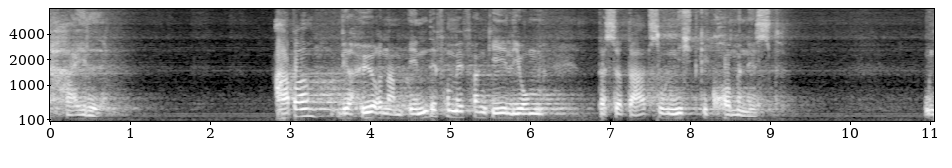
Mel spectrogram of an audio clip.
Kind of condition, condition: setting, large echoing room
